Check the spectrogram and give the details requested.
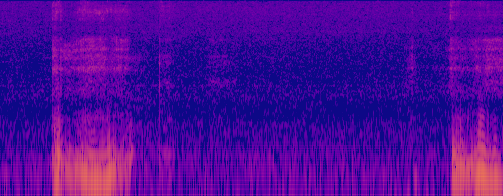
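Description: Low rumbling snores on inhalation, two snores about four seconds apart with quiet breathing between; ordinary snoring in a sleeping dog.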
